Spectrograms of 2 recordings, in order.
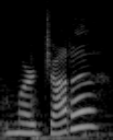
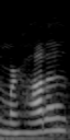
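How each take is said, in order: First: The middle consonant is a J sound. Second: The middle consonant is an H sound. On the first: The speaker calls it wrong. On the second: The speaker calls it right.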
